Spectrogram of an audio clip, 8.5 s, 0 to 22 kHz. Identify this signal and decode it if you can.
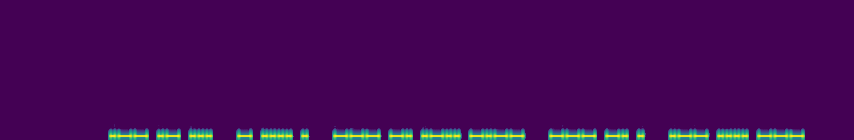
Morse code, heard as a keyed tone, about 30 wpm, 700 Hz. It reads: WAS THE ONLY ONE WHO
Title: Sets of 5 Words Encore2 30wpm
